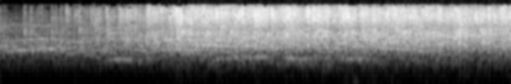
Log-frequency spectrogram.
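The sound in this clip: Audience applause from a crowd at a speech, many dense overlapping claps that build over the first two seconds and then continue loud and steady.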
